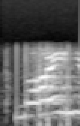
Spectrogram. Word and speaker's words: gnawing: Here the G is silent.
